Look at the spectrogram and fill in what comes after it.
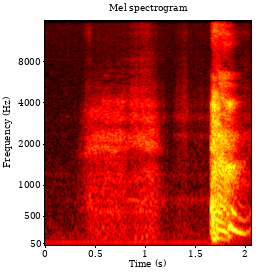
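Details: Soft noisy inhalation, then one abrupt, loud cough with a rough voiced tail, from a gamer with a hoarse, broken voice.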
